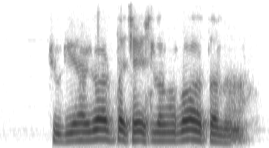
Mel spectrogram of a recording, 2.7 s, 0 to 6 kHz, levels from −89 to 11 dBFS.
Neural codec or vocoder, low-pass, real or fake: vocoder, 22.05 kHz, 80 mel bands, HiFi-GAN; 5.4 kHz; fake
